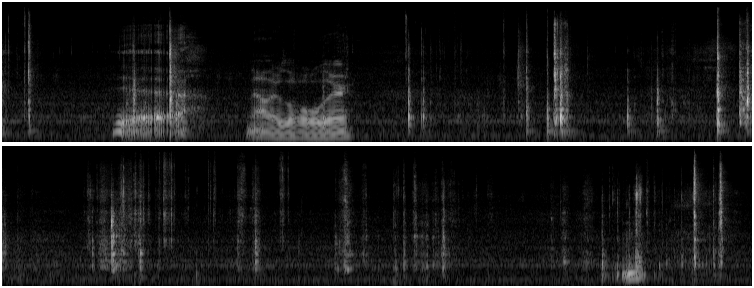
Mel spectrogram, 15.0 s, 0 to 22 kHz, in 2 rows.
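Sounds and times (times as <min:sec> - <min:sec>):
hand tool clicking and scraping plastic: 0:08.4 - 0:12.1.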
